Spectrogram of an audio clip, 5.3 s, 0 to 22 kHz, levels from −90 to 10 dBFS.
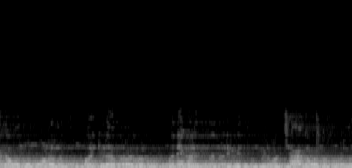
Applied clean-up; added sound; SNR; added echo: none; none; none; reverberation time 2.6 s.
